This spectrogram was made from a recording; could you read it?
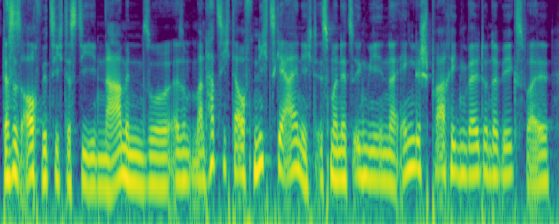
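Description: A man's voice: medium pitch, brisk, vocal fry, warm tone. A man co-hosting a podcast, chatting casually in an amused, slangy, informal way. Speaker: podcast co-host. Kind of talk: casual chat.

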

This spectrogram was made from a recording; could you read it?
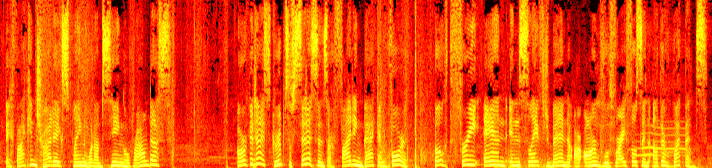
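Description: A woman acting an urgent woman correspondent in a radio drama, reporting gravely from the field. Her voice sits fairly high, with faint noise and outdoor ambience around it. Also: natural voice. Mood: alarmed, shaken. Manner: grave, earnest on-scene reporting. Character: urgent woman broadcast reporter amid a slave uprising.

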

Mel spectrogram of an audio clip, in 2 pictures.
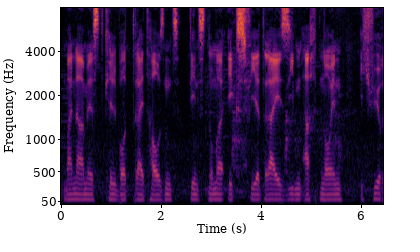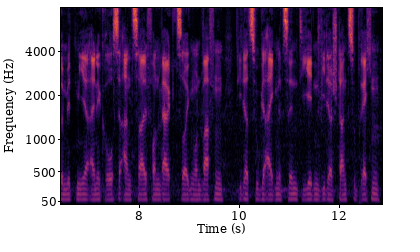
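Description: A man's voice: rumbling low, monotone, a little slow, a little hiss or hum. A man voicing a cold, menacing killer robot with formal, imperious announcements in a tabletop role-play.

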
